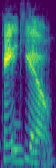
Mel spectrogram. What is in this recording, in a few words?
thank you female duo; Voice; expletives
